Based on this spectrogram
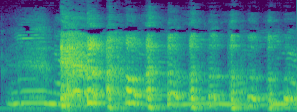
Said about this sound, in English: We have a guy who's smoking, and I'm coughing, and everybody's coughing.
